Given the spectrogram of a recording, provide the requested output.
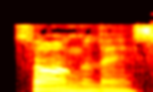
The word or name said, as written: songless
